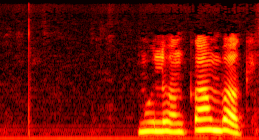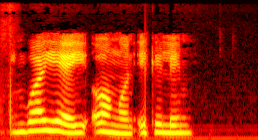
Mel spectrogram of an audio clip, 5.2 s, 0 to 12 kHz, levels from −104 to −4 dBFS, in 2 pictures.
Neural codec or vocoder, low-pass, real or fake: none; 10.8 kHz; real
